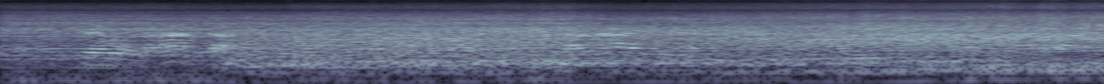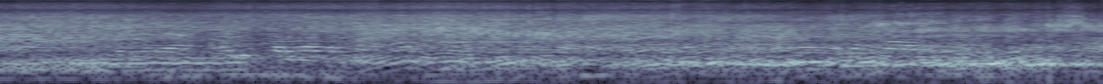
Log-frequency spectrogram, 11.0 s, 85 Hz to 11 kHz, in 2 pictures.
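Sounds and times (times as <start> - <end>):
motorcycle engines revving: 0.0 - 11.0.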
